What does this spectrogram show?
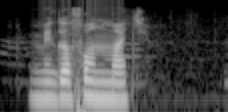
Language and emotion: Russian, neutral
